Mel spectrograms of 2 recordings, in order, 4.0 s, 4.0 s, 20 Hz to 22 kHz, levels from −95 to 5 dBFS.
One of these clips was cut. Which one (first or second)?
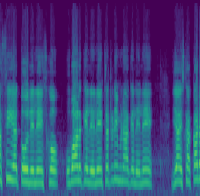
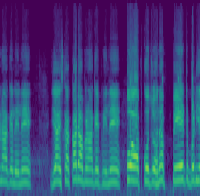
second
